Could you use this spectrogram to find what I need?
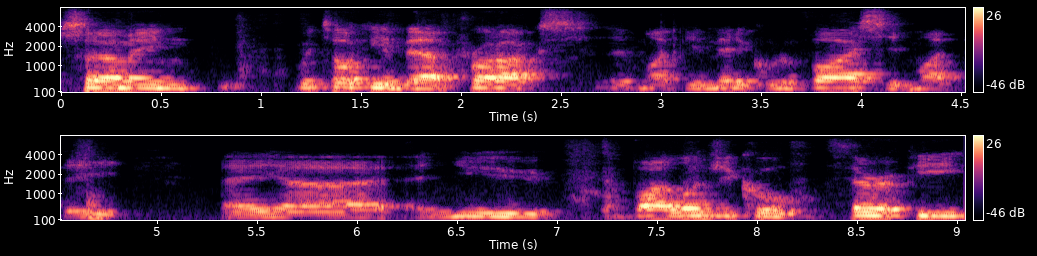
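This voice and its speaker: Speaking fairly slowly with an Australian accent, a man shows big swings in loudness. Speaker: podcast host, clinical trials worker. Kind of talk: casual podcast chat.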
